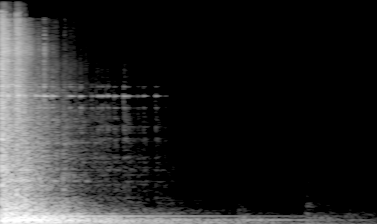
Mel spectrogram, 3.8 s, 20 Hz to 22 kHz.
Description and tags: storm door slam 02
A metal storm door on a villa in Civenna, Italy, slams shut. Recorded in July 2012 using a Zoom H4. No processing.
bang, blam, boom, door, gate, metal, shut, slam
